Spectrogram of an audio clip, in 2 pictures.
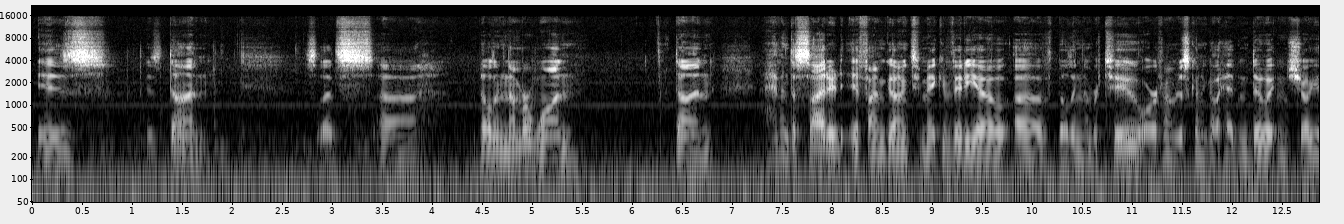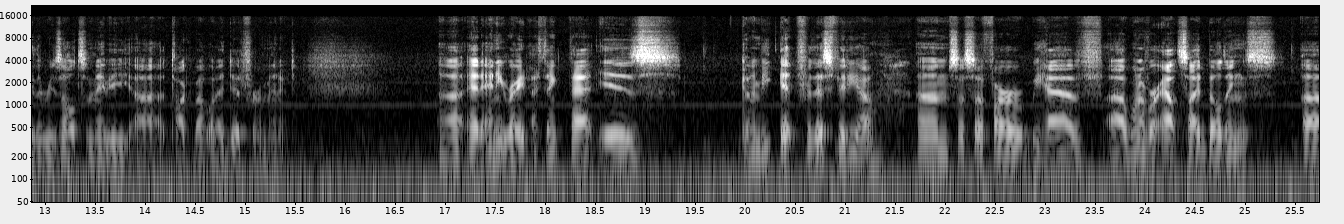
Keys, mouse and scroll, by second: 0.2-1.5 middle drag, 2.2-6.6 middle drag, 8.7-10.5 middle drag, 10.5-11.7 middle drag, 20.2-23.3 middle drag.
